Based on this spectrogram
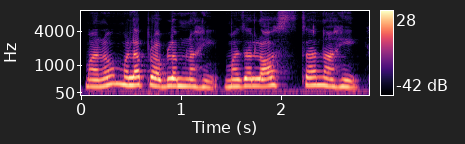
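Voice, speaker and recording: A woman's voice: on the high side, fairly even intonation, normal speed, warm tone, lightly acted. A woman reading a story aloud and voicing a protective young man who gives curt, worried orders. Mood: tender.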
